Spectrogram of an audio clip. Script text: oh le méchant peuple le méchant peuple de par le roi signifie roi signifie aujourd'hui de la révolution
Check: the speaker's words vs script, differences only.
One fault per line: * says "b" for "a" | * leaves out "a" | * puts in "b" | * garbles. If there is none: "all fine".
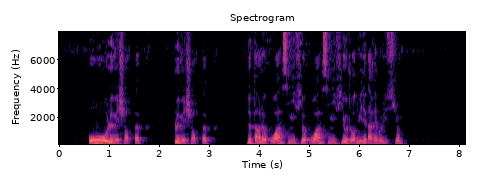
all fine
